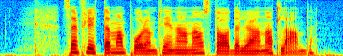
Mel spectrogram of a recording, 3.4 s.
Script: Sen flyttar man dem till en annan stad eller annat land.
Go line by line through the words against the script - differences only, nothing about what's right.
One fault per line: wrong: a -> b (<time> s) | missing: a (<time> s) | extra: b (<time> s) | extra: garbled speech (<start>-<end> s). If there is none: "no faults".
extra: på (1.3 s)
